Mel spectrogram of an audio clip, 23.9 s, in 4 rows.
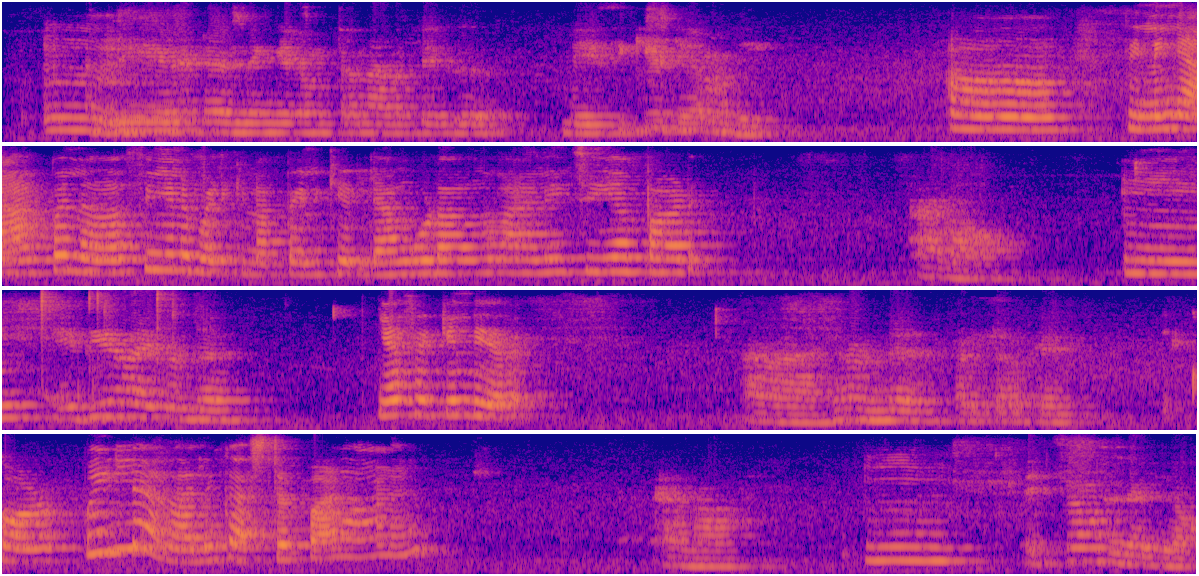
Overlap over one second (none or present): none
